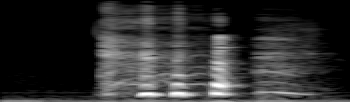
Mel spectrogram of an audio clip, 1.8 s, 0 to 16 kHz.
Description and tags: Female Laugh 4
Recording is fun, some of the lighter moments extracted from vocal takes (singing). Recording chain Rode NT1-A (mic) etc...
